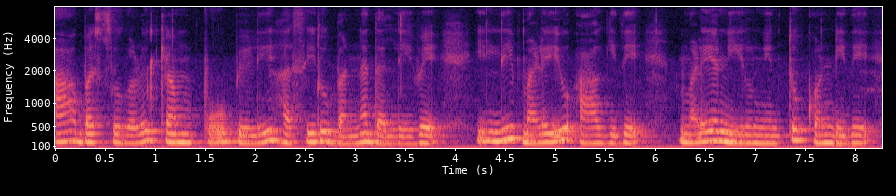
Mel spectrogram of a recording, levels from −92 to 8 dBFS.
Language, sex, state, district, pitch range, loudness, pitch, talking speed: Kannada, female, Karnataka, Bangalore, 165-195 Hz, -15 LUFS, 180 Hz, 100 wpm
